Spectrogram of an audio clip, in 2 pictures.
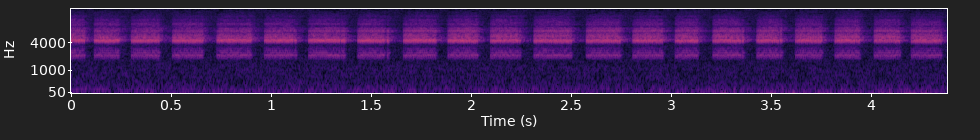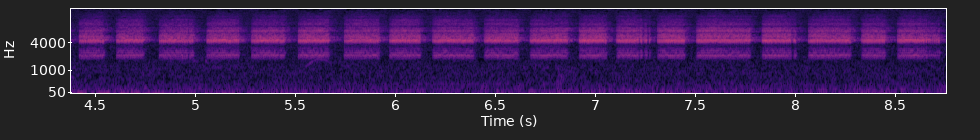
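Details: In a municipal park in Larnaca, cicadas keep up a piercing pulsed buzz, beats coming about four per second with slightly uneven spacing, dominating a quiet background.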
